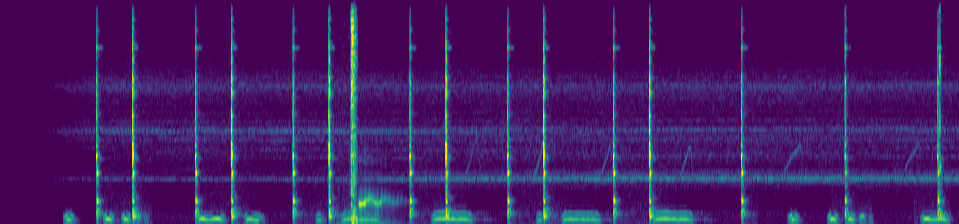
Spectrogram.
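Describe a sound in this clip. A clock ticks steadily and loudly.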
